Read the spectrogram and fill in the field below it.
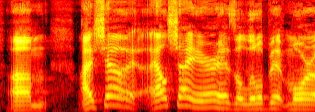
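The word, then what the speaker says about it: Al-Shaair: the the way the announcers say it is El Shyer uh so aiz eler Elshire yeah Elshire something along those lines the pronunciation guide was no help to me but the uh the actual announcers pronounce it Elshire so I I'm very very fine with Al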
